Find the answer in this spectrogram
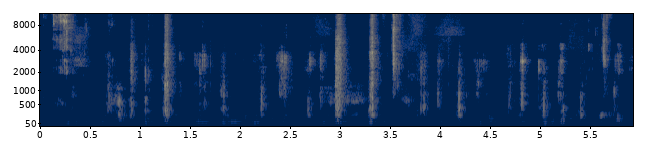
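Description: A person chewing a mouthful of pepper shrimp fried rice: a quiet run of short, irregular mouth clicks and smacks.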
